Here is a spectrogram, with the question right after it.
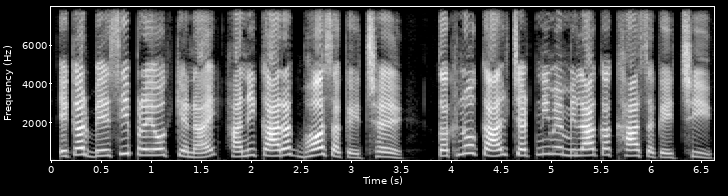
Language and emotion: Maithili, neutral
